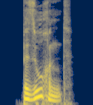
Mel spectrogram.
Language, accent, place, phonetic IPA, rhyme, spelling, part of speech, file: German, Germany, Berlin, [bəˈzuːxn̩t], -uːxn̩t, besuchend, verb, De-besuchend.ogg
- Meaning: present participle of besuchen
